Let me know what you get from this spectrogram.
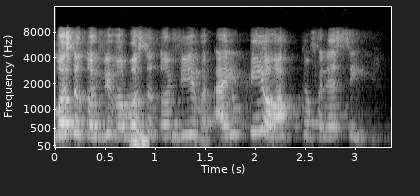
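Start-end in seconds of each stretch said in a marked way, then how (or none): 0.0-1.6 panicked pleading, higher and louder. Retelling being trapped in a train cabin: imitating own panicked pleading. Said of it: "eu tava tão em pânico".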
